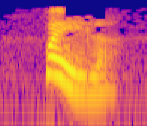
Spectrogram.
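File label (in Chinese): "为了", Mandarin Chinese; chinese flashcards; hsk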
